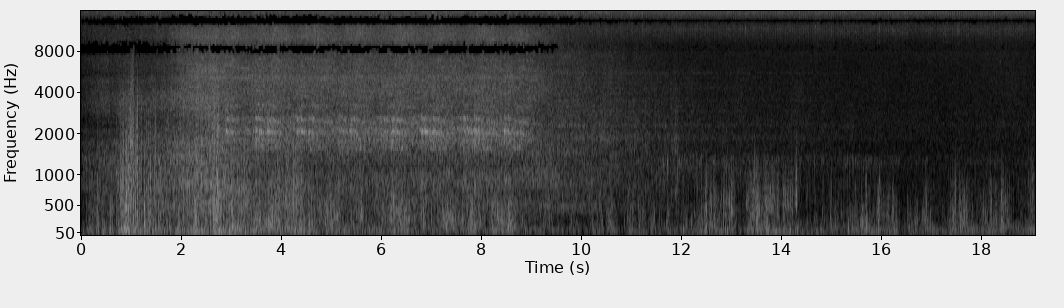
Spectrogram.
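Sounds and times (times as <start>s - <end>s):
train wheels rushing on rail: 0.0s - 19.0s
clickety-clack of wheelsets: 2.2s - 9.6s
high ringing from wheels: 2.5s - 11.2s.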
